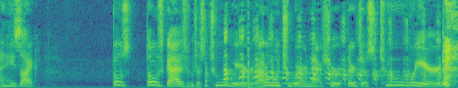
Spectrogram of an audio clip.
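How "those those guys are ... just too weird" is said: put-on muffled voice, as if marbles in mouth. Retelling the pastor questioning a shirt: imitating the pastor's marbles-in-mouth voice. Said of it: "he always sounded like he had marbles in his voice".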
